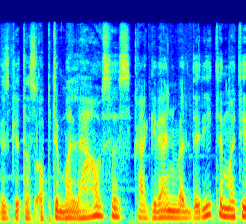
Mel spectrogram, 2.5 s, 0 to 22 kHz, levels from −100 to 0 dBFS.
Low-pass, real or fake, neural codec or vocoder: 14.4 kHz; real; none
